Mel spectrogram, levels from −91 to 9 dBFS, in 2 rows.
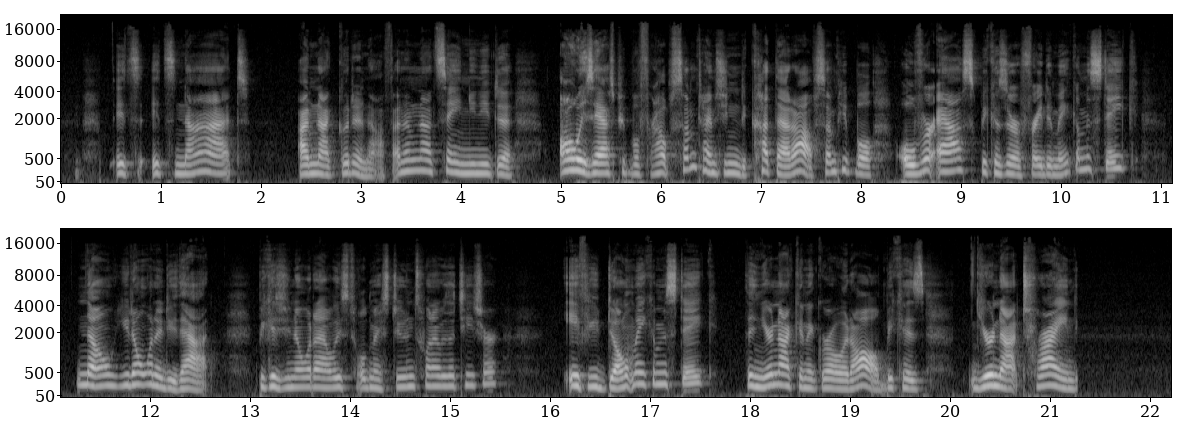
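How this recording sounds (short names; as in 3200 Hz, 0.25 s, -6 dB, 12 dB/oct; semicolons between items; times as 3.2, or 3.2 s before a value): noise floor -63 dBFS; spectral tilt -4.0 dB/oct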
